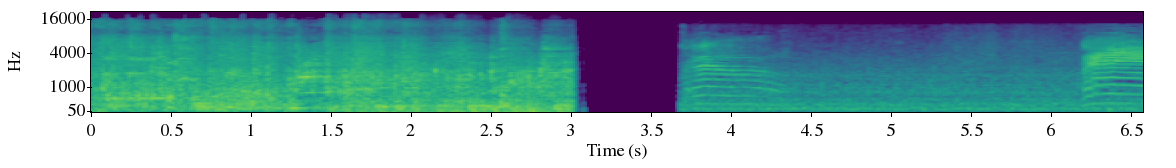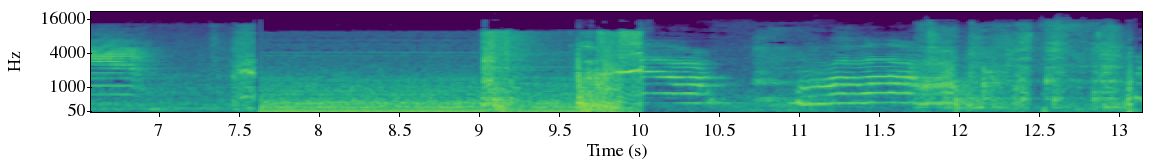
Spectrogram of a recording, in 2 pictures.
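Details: Domestic cats in a funny pet compilation giving a series of separate rising-then-falling meows, some short and some stretched, between loud stretches of noisy background sound and clatter.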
